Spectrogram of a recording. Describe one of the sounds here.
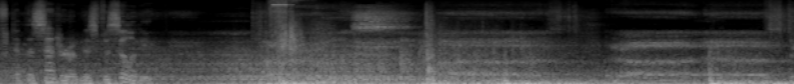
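Molten lava rumbles deep and low.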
